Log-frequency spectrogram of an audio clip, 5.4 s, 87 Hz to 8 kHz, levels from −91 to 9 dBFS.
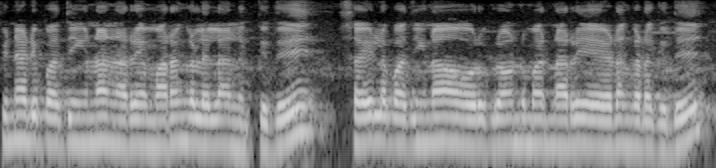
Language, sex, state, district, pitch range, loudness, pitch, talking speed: Tamil, male, Tamil Nadu, Kanyakumari, 160-170 Hz, -14 LUFS, 165 Hz, 155 wpm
